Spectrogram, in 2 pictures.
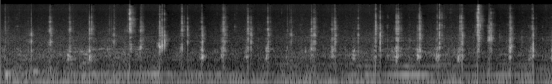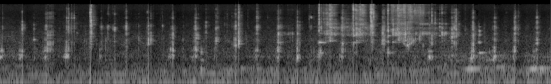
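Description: A woman crunches and chews loudly close to a microphone.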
